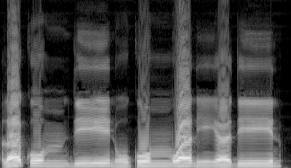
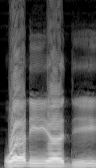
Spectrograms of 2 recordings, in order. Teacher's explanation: Sukun arid sukun yang timbul karena wakaf. Maka waliyadin, di sini kita boleh memanjangkan 2 harokat atau 4 harokat ataupun 6 harokat. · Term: mad arid disukun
